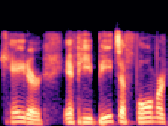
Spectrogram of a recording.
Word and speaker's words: Kattar: hey for 50 bucks pronounce calvin's last name correctly right now cater i am sending you that 50 because you said guitar last time you know ian parker's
